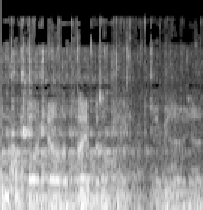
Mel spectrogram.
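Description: Mostly a man talking, with water faintly running behind him as the sand-filter bucket fills; the talk fades out about a second in, leaving the quieter water.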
